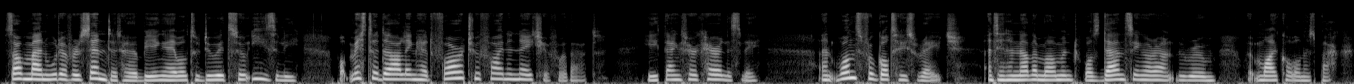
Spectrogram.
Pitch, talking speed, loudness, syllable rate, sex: 210 Hz, 210 wpm, -17 LUFS, 5.7 syllables/s, female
